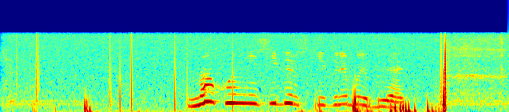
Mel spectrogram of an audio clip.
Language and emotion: Russian, angry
